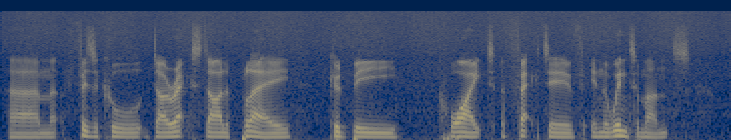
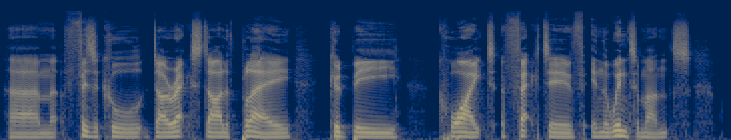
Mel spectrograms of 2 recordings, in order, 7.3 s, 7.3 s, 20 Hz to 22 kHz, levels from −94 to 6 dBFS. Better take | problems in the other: second | hiss; noticeable; throughout; 15 dB below the speech

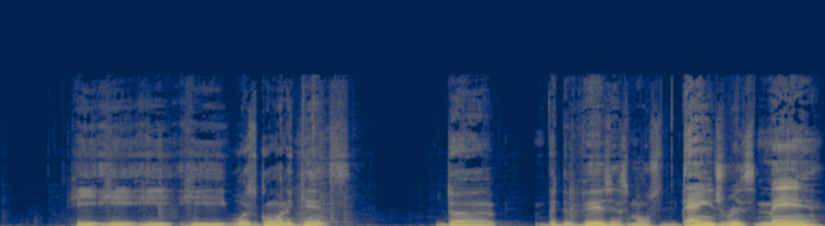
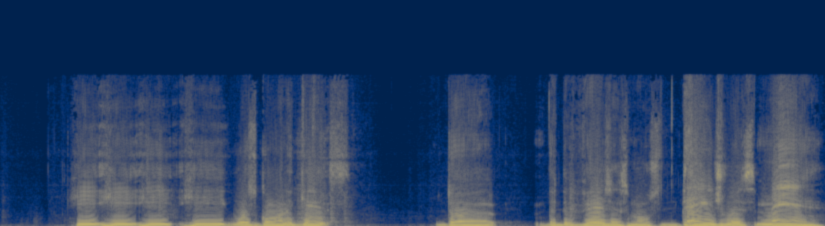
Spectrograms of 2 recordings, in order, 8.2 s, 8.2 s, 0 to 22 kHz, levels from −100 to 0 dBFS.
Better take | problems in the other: first | distortion; heavy; 19% of the sound clipped

